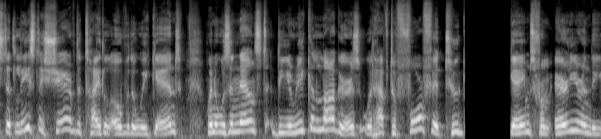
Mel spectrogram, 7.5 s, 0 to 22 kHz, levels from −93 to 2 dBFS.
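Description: The audio cuts to silence at 5.81 s and stays silent until 6.40 s, a playback stall of about 0.57 s, likely from the player running short of buffered data or its thread being blocked. Unlike a packet dropout, which loses a short piece and carries on, the sound freezes and then resumes. From 6.40 s to the end there is time-compressed catch-up, playing about 1.1 times faster to clear the backlog. Pitch stays the same, unlike a plain speed-up.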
